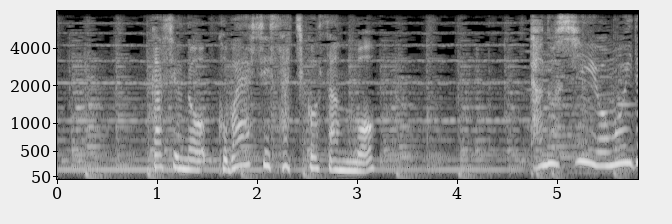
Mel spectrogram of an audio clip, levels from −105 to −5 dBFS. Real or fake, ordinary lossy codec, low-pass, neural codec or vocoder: real; none; 7.2 kHz; none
